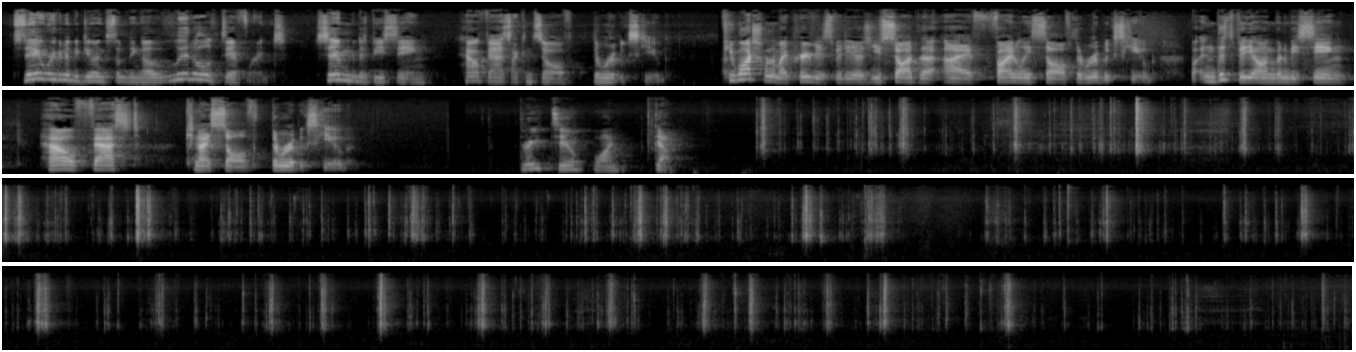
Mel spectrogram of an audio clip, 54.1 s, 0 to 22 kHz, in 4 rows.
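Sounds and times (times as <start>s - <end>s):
puzzle cube plastic clicks: 21.0s - 36.0s, 36.8s - 54.0s.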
